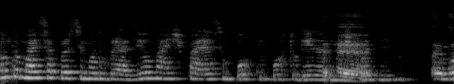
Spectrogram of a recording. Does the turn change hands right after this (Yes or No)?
Yes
